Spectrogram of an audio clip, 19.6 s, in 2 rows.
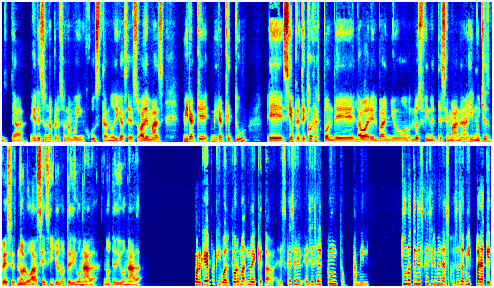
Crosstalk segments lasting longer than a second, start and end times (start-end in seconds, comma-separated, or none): none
